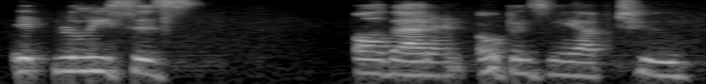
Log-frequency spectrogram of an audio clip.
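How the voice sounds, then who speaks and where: A woman's voice: fairly low pitch, steady tone, darkish tone, low-quality recording. Earnest older woman on a video call. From Peru. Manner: earnest, reflective, pausing often. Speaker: singer sharing a song. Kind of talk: casual video call chat. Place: home living room. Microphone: headset mic on video call.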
